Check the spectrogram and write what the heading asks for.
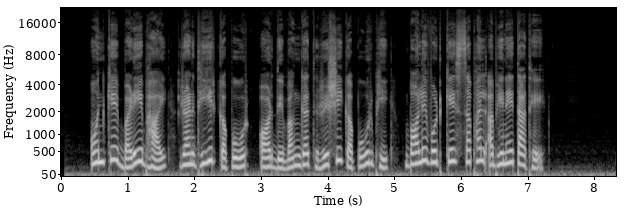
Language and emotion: Hindi, neutral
